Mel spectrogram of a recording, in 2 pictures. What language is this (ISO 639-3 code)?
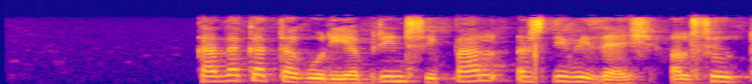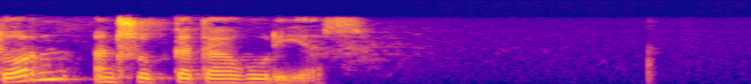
cat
